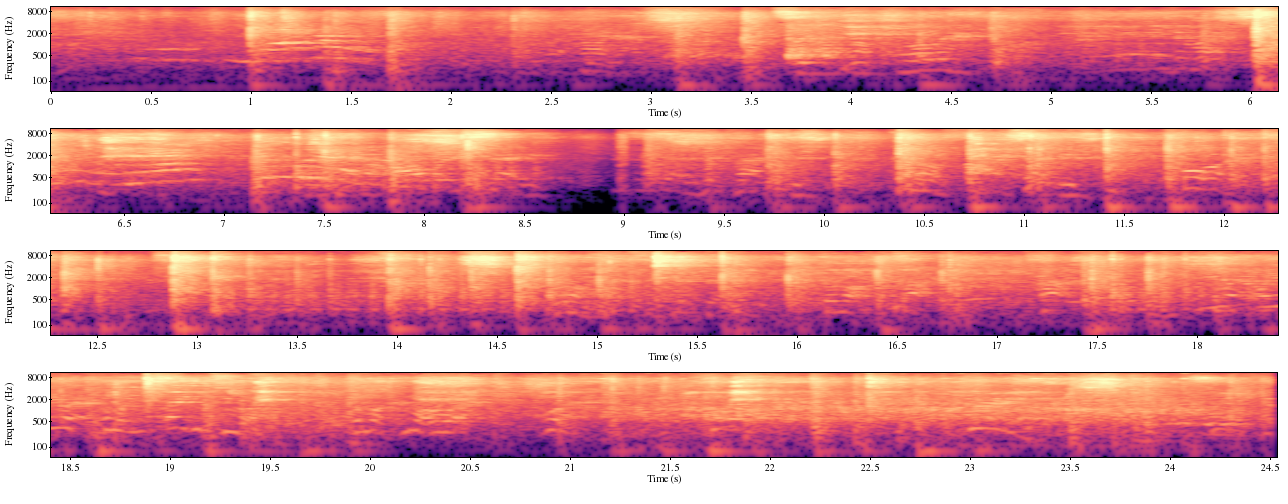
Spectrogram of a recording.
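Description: Quick, repeated footfalls of sneakers landing on a hardwood floor during agility-ladder drills.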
